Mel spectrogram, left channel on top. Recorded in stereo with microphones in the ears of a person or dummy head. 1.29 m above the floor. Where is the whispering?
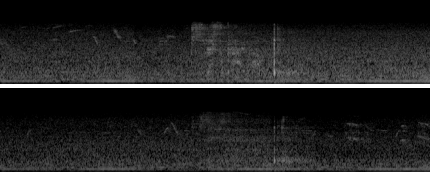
55° left (ahead or behind), 4.5 m.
